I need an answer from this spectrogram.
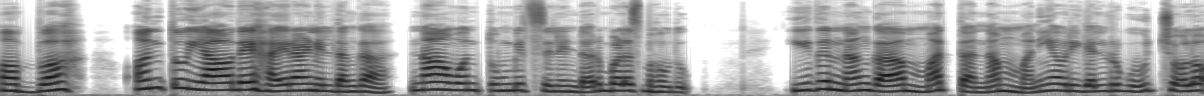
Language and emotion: Kannada, happy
